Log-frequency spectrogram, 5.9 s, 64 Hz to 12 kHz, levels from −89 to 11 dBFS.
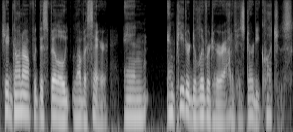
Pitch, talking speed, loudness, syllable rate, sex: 115 Hz, 185 wpm, -19 LUFS, 5.4 syllables/s, male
